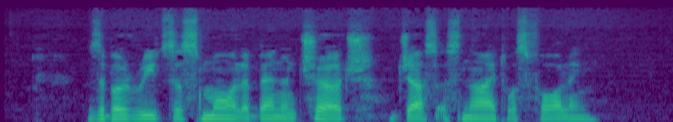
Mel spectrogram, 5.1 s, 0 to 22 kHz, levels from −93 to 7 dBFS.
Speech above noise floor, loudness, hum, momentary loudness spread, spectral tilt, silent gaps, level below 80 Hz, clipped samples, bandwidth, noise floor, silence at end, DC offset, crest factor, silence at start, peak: 38 dB; -29 LUFS; none; 9 LU; -4 dB/octave; none; -64 dBFS; under 0.1%; 16.5 kHz; -66 dBFS; 0.6 s; under 0.1%; 20 dB; 0.65 s; -10 dBFS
